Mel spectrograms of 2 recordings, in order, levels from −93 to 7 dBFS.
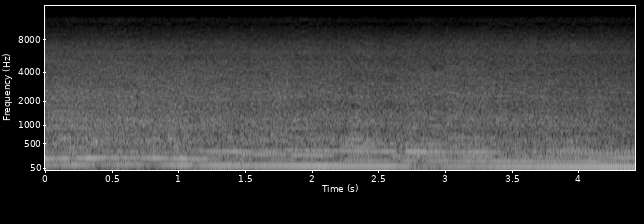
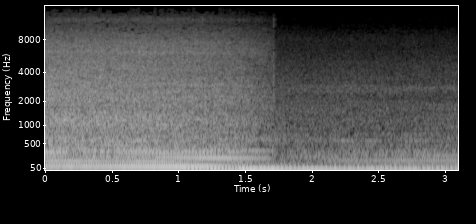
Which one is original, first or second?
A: second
